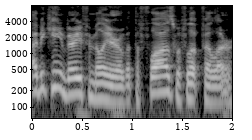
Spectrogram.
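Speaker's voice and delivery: ordinary delivery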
